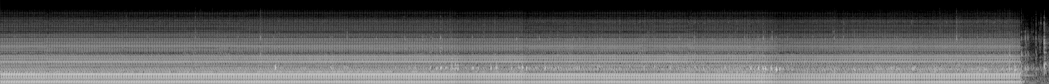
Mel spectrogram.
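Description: Espresso machine's pump giving a loud, steady buzzing hum while coffee pours into a glass cup, with a faint spattering of the liquid in the middle of it.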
